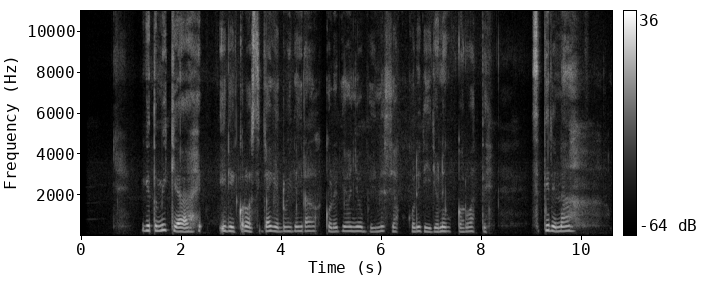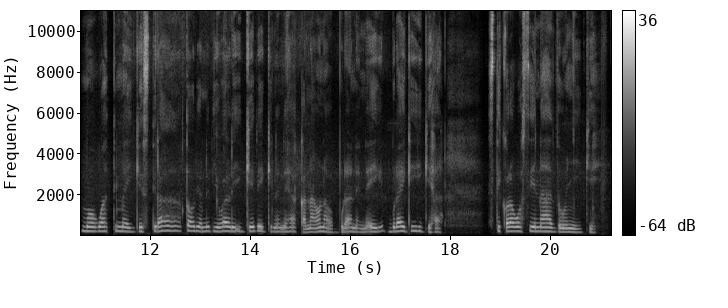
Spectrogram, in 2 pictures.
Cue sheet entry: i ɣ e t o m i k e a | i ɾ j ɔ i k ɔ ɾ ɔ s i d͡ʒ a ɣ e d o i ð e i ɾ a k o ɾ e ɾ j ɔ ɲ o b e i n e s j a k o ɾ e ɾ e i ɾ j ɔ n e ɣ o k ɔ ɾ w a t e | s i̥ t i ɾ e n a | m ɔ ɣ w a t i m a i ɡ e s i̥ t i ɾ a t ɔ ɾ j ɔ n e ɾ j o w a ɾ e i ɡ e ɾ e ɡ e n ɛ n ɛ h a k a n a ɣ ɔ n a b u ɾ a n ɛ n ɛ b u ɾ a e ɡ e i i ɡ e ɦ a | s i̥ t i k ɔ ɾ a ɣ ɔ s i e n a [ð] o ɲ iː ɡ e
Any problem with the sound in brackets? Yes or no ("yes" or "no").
no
